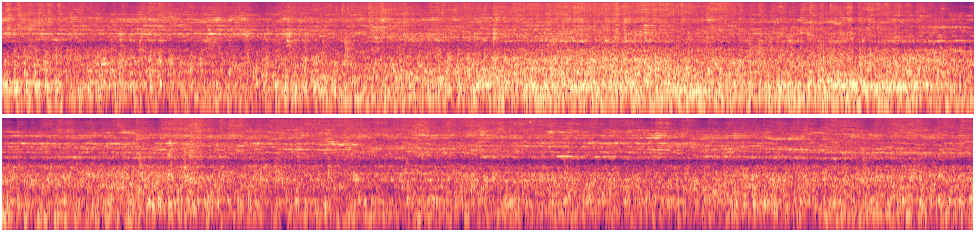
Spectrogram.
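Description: Open-top freight cars of a CSX garbage train rolling past, steel wheels rumbling and clattering on the rails with a thin, high squeal from the wheels. The rumble is loudest in the first half and eases a little about halfway through.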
